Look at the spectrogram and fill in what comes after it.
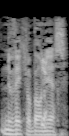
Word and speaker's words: navicular: So now Bucky's got this broken navicular bone. Am I saying that right? Navicular bone? – Navicular bone, yes.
